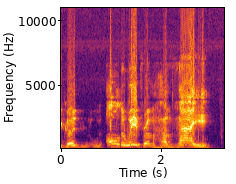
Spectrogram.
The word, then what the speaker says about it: Hawaii: All the way from Hawaii. That's the way you pronounce it. Just like how Haiti is Haiti, Hawaii is Hawaii.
